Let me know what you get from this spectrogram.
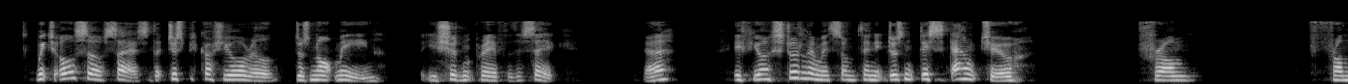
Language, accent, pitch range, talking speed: English, British, 185-215 Hz, 135 wpm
